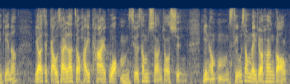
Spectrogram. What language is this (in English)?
Cantonese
